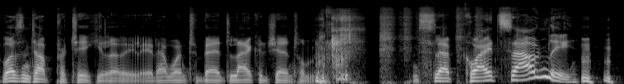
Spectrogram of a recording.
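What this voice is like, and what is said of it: Peculiar put-on accent. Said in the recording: “I'm going to use this peculiar accent for the rest of the program.”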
